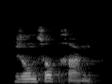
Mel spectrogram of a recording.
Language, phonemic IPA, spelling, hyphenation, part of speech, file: Dutch, /ˌzɔnsˈɔp.xɑŋ/, zonsopgang, zons‧op‧gang, noun, Nl-zonsopgang.ogg
- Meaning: sunrise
